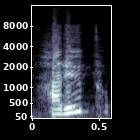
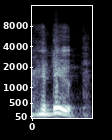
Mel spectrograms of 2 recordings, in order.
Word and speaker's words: Hadoop: And so in the beginning, there was quite a lot of discussion about, is it Hdoop or Hadoop? And it's just simpler to pronounce it the latter.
